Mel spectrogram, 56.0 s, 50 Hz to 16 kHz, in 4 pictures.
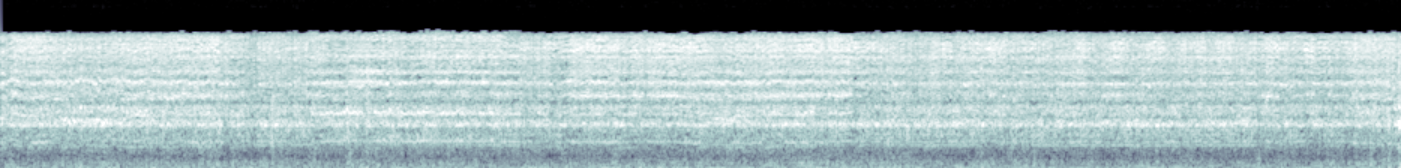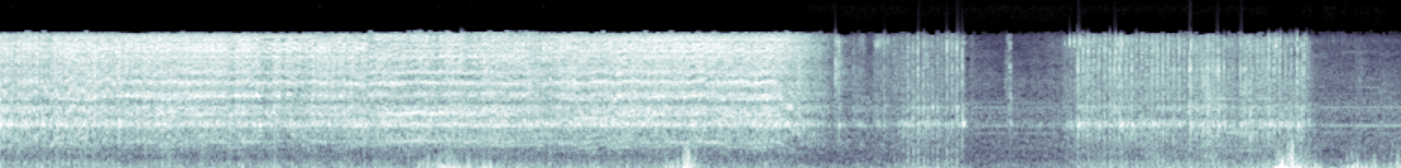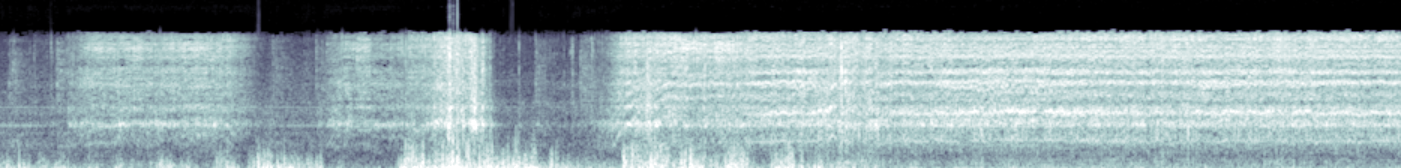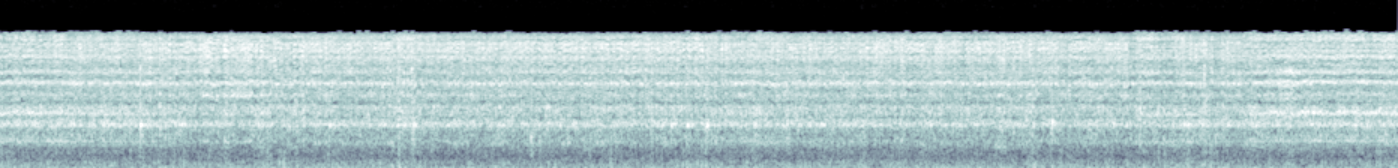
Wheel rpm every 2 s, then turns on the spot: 160, 160, 170, 170, 170, 170, 170, 160, 170, 160, 150, 20, 20, 20, 40, 40, 30, 130, 160, 160, 160, 170, 170, 170, 170, 170, 170, 170.
22-28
